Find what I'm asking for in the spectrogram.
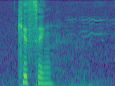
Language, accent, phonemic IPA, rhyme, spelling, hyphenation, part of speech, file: English, General American, /ˈkɪsɪŋ/, -ɪsɪŋ, kissing, kiss‧ing, verb / adjective / noun, En-us-kissing.ogg
- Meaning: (verb) present participle and gerund of kiss; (adjective) 1. That kisses; engaged in a kiss or kissing 2. Just touching; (noun) The act of giving a kiss or making out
